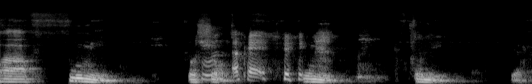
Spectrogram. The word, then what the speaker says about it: Funmi: The IBM representative, how do you pronounce her name? Her name is well, just call her Funmi for short.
